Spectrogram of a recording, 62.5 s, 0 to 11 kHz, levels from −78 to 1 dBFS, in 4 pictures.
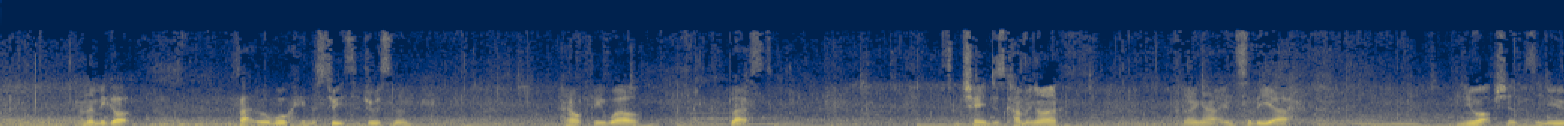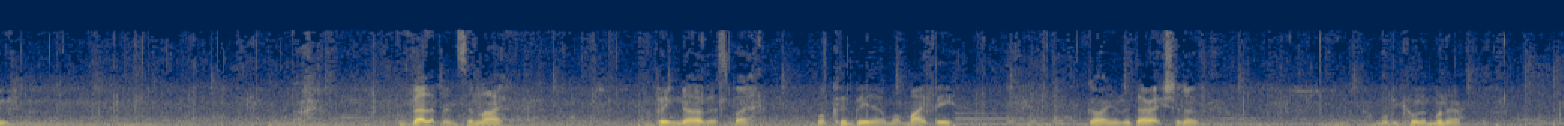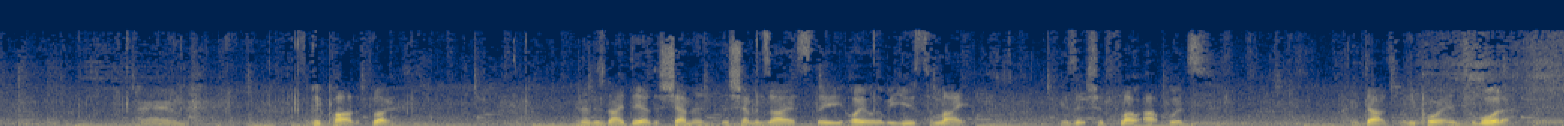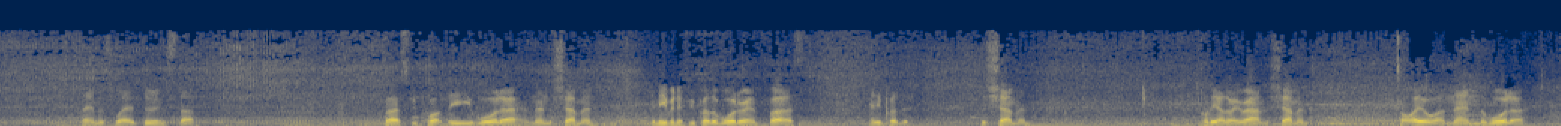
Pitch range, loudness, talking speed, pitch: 110-140 Hz, -20 LUFS, 130 wpm, 130 Hz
